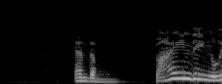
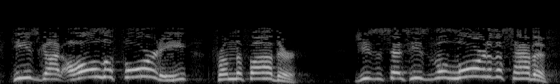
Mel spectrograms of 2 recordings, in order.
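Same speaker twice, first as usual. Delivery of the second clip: higher, louder preacher's declaration; rising preaching; 7 semitones higher, 5 dB louder than usual. Acted. Preacher proclaiming Jesus's authority to the congregation, rising. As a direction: proclaim it to the hall.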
